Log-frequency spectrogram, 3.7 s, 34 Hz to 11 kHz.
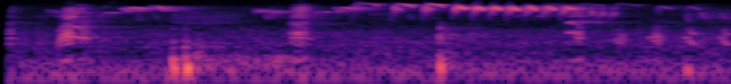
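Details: Greylag geese recorded on 6 February 2017, giving a series of about five harsh, nasal honks at irregular intervals, while a smaller bird adds a high, thin twittering trill in the middle of the sequence.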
